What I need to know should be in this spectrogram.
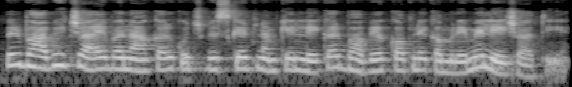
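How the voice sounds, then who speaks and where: A woman reads a scripted family story aloud in a steady, mid-pitched storytelling voice. When the characters speak, she gives their lines more pitch and volume. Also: moderate pace. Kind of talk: scripted story narration with acted dialogue.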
